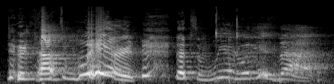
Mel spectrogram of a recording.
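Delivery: high, loud, drawn-out creeped-out cry. Real, not acted. Creeped out by touching.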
